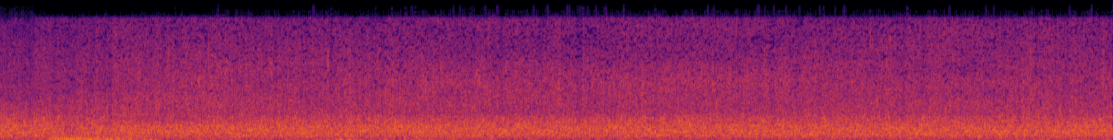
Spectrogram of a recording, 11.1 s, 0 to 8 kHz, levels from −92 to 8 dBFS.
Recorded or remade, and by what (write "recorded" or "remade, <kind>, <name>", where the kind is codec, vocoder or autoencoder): recorded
